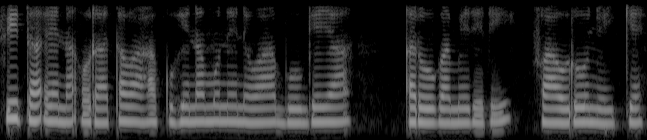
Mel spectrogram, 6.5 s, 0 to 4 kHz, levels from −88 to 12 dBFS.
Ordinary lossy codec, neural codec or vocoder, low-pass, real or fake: none; none; 3.6 kHz; real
